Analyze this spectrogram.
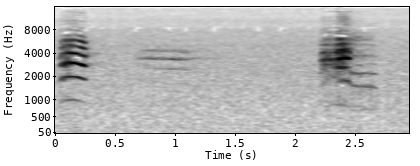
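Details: Wild Red-tailed black cockatoos in Australia, part of a group investigating and damaging a camera; two short harsh screeches two seconds apart, with a fainter call between them over quiet background hiss.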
